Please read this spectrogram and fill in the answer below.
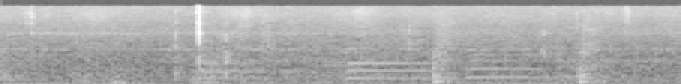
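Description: Soft background music of single plucked notes held one after another, with one faint click a little under a second in.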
